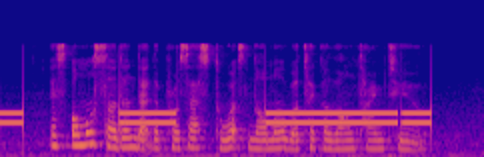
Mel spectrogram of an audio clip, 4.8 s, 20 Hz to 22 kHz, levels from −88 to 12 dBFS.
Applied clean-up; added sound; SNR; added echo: none; Telephone; -4 dB; none.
